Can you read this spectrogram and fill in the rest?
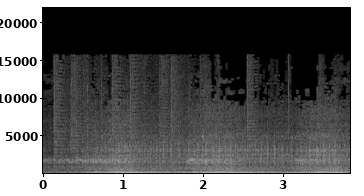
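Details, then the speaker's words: Mercedes diesel after idling a couple of minutes with Seafoam in fuel and crankcase oil: repeated throttle blips climb smoothly and drop back to idle; it could not be revved before. "all right guys it's literally only been like a couple of minutes just letting the car idle to get the seafoam flowing through I can actually rev the car the car wasn't able to be revved before"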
